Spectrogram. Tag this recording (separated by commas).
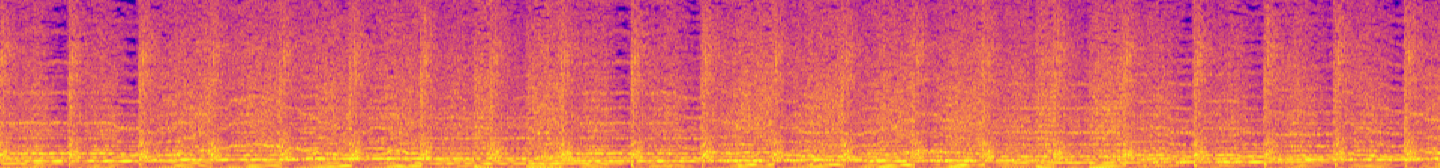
Music, Electronic dance music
